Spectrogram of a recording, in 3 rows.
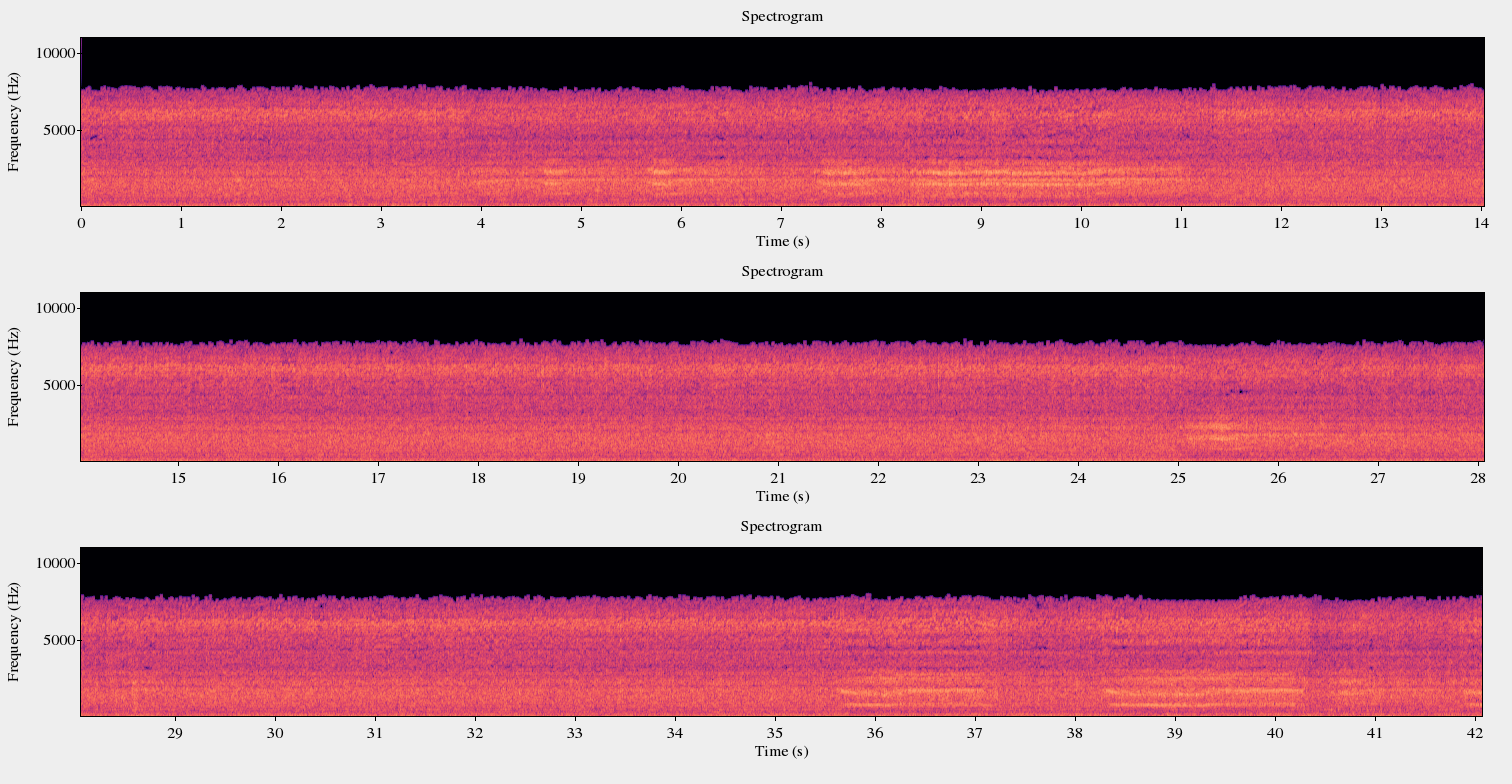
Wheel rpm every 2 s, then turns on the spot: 230, 230, 230, 230, 220, 230, 230, 230, 230, 230, 230, 230, 230, 230, 230, 240, 230, 230, 230, 220, 220.
none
